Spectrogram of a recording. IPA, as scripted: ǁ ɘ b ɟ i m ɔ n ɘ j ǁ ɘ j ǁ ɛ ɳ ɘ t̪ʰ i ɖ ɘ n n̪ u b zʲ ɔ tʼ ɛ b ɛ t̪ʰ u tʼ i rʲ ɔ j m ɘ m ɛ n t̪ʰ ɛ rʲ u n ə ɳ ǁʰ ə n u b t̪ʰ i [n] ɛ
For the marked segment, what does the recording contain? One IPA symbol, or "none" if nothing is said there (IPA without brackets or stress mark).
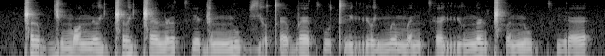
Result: ɾ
